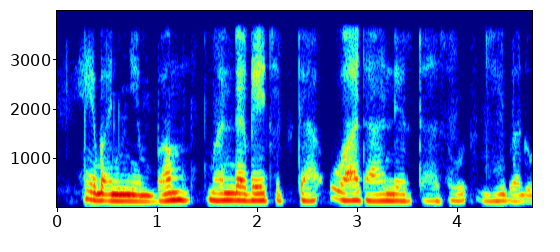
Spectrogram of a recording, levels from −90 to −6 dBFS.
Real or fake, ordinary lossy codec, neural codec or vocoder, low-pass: real; none; none; 3.6 kHz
